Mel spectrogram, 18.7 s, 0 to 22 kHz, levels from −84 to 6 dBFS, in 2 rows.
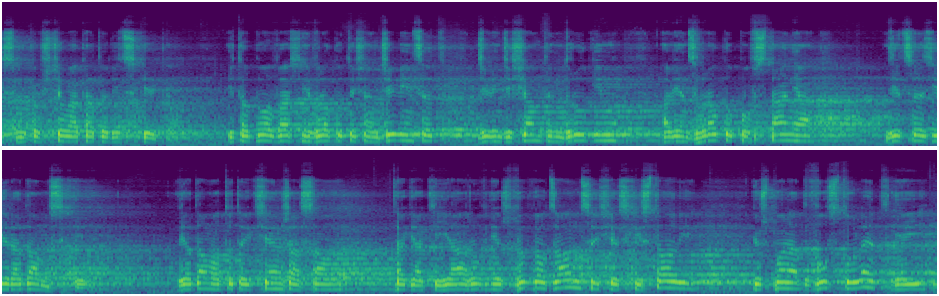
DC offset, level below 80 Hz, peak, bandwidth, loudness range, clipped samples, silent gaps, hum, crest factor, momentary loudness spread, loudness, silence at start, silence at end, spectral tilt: under 0.1%; -54 dBFS; -2 dBFS; 12.5 kHz; 2 LU; under 0.1%; none; none; 16 dB; 6 LU; -18 LUFS; 0 s; 0 s; -4.5 dB/octave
